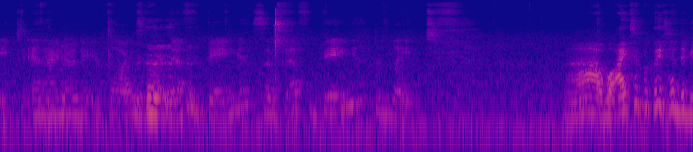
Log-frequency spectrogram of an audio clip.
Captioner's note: chuckling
